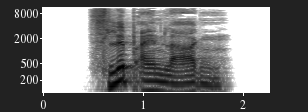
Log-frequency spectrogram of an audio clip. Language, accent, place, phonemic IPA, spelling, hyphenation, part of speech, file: German, Germany, Berlin, /ˈslɪpʔaɪ̯nˌlaːɡn̩/, Slipeinlagen, Slip‧ein‧la‧gen, noun, De-Slipeinlagen.ogg
- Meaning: plural of Slipeinlage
